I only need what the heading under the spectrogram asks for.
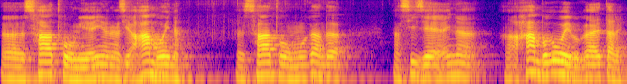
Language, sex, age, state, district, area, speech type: Manipuri, male, 30-45, Manipur, Thoubal, rural, spontaneous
